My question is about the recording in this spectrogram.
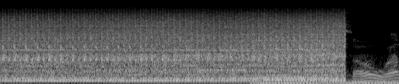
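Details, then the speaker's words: Ticking from the package (lifters) on first startup of a newly built SAAB engine during break-in, idle still rough as ECU adapts; quick light ticking about four a second, expected to quiet once oil pressure builds and they are lubed. "the ticking noise is the package as soon as the oil pressure is high enough and they are lubed up it will be quiet"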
